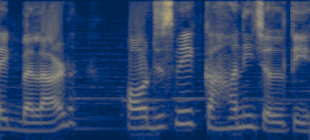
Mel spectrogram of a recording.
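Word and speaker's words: ballad: ये जो पोएम है this poem is अ बैलाड। Form की दृष्टि से देखा जाए तो कुछ लोग उसको बैलेड या इसका जो करेक्ट प्रोनाउंसिएशन होता है बैलाड।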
